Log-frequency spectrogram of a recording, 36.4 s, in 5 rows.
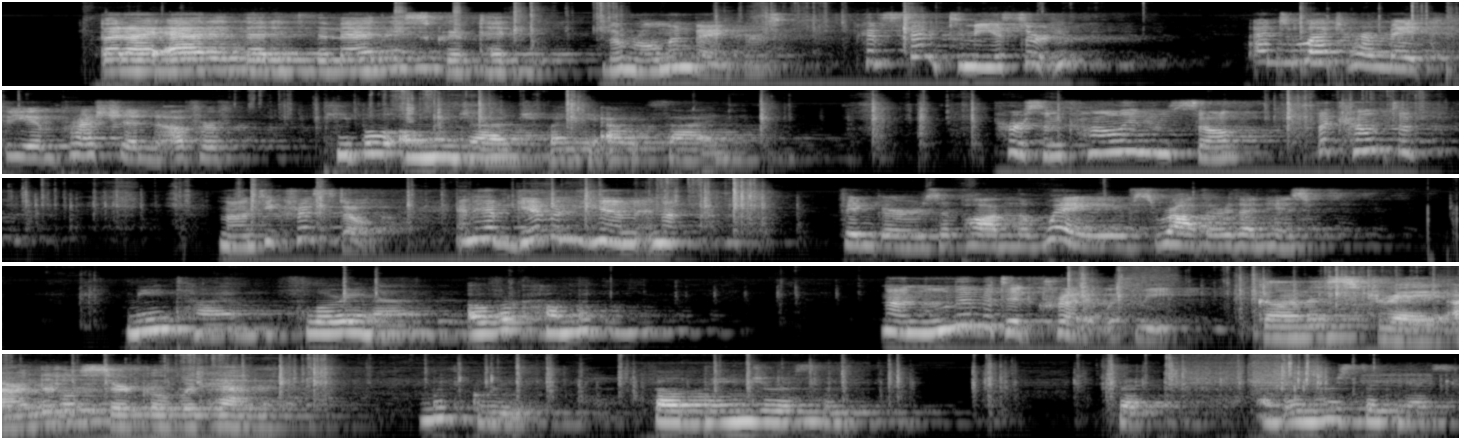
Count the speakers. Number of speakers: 4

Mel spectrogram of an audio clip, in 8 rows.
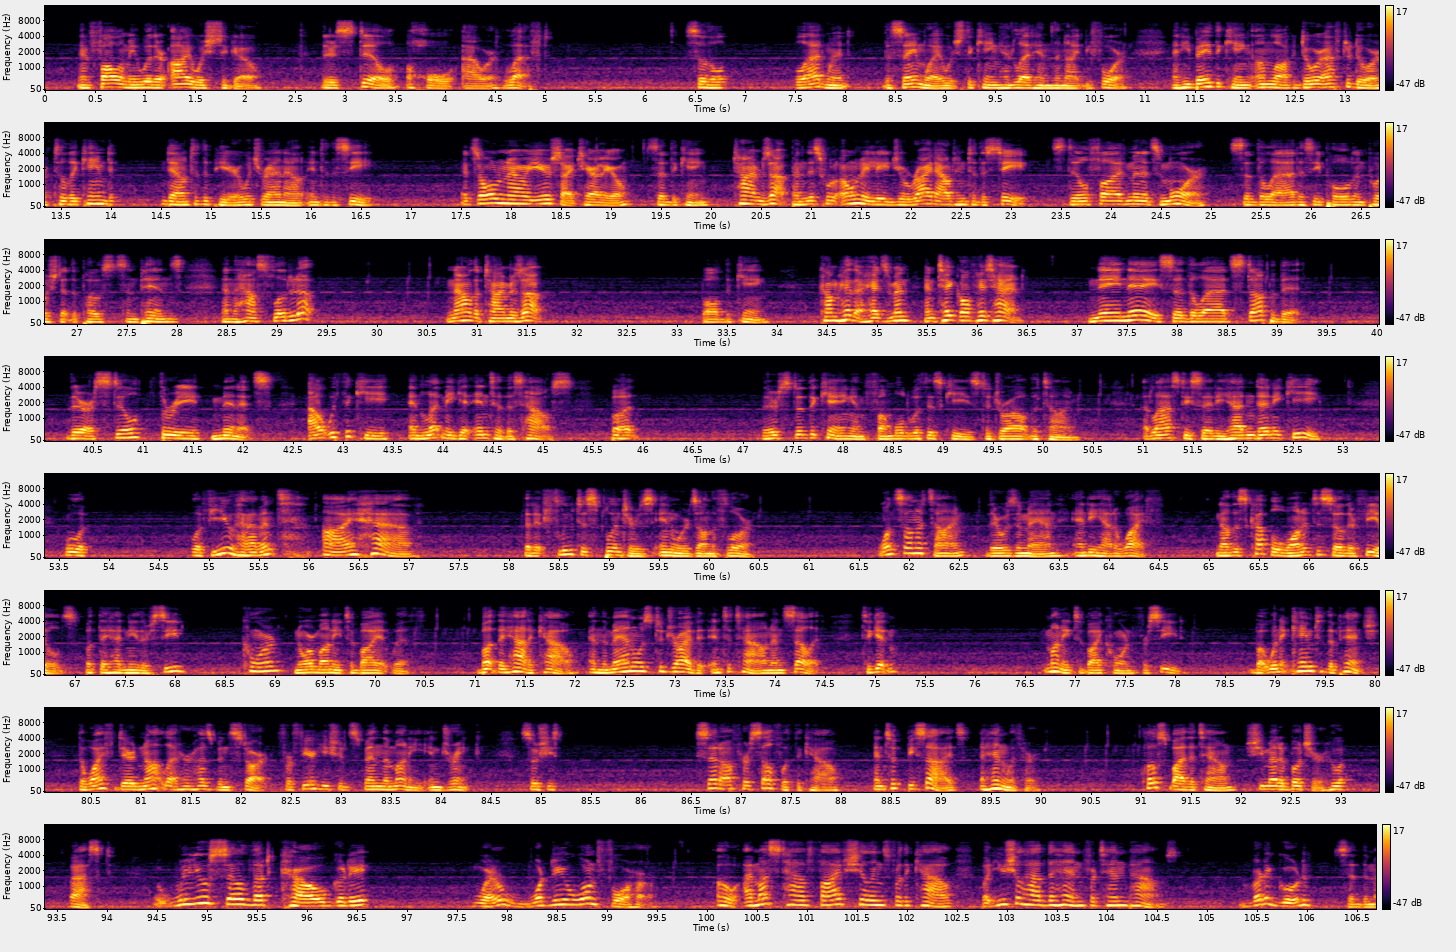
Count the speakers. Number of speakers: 1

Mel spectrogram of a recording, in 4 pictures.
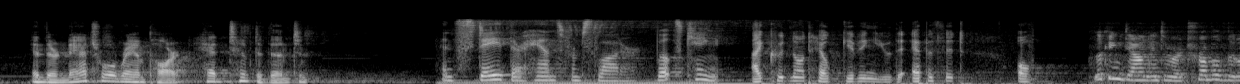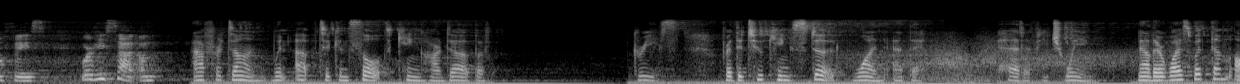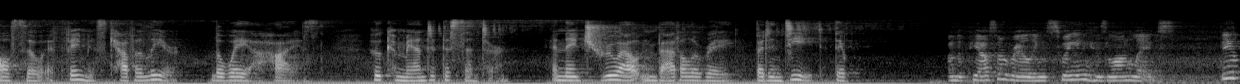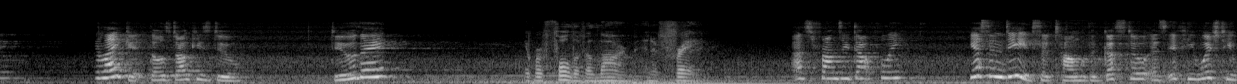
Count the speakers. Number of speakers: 4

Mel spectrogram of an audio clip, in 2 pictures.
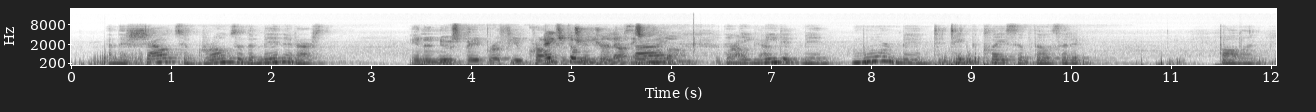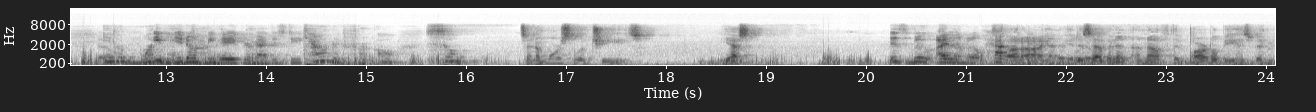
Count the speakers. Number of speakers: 3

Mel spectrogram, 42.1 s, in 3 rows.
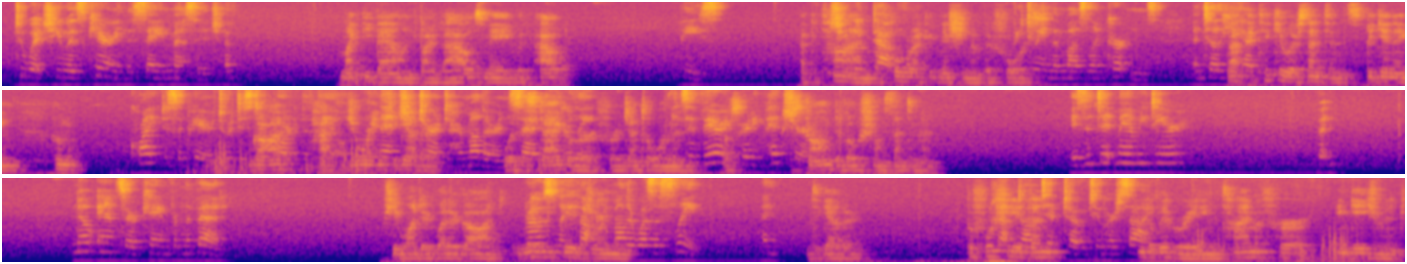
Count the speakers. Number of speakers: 2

